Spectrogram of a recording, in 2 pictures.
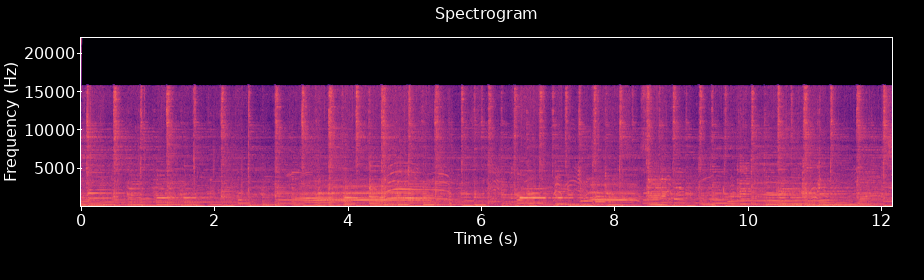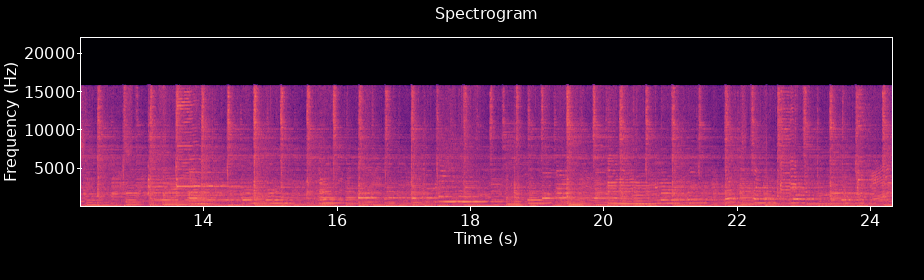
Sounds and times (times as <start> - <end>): Music: 0.0 - 24.3.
